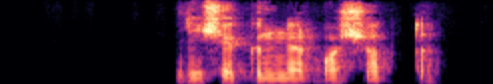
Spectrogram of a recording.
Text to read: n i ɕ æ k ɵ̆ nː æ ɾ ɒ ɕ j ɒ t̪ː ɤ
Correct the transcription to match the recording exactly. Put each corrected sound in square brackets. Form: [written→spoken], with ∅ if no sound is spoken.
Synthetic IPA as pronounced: n i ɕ æ k ɵ̆ nː æ ɾ ɒ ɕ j ɒ t̪ː ɤ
